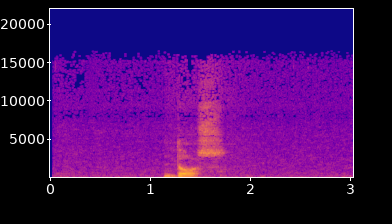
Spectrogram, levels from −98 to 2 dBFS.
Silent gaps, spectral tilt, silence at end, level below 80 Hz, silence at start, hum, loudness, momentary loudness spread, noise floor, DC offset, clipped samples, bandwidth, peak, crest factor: none; -4.5 dB/octave; 1.25 s; -62 dBFS; 1.15 s; none; -25 LUFS; 21 LU; -53 dBFS; under 0.1%; under 0.1%; 16.5 kHz; -6 dBFS; 26 dB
